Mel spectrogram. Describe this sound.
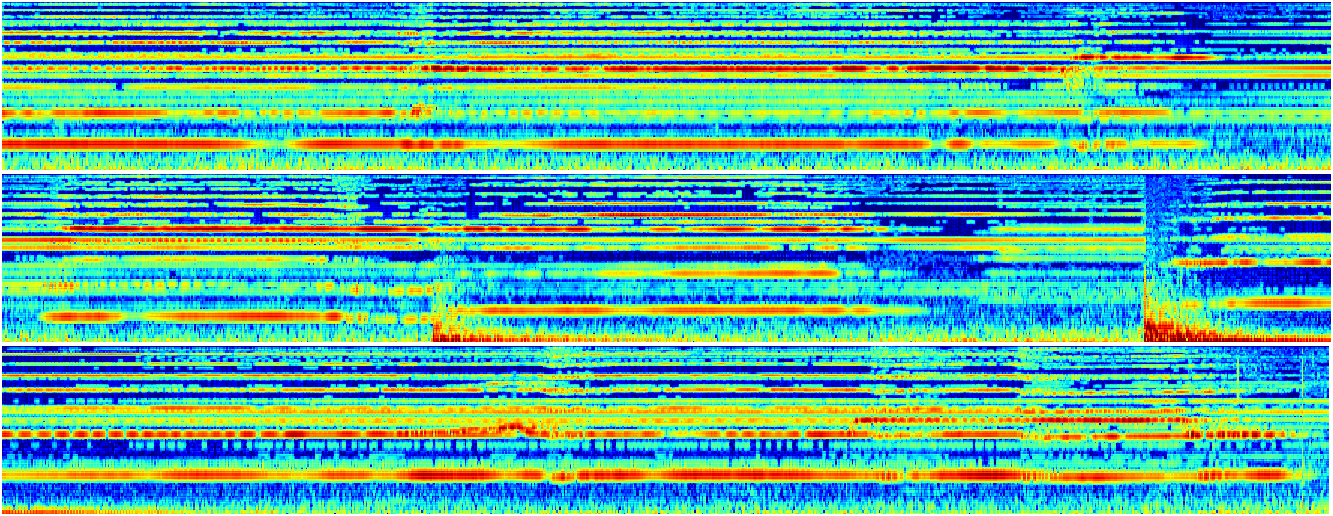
Buddhist temple music at Sanbutsudoh Hall, Rinno-ji temple, Nikko
nikko, rinno-ji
